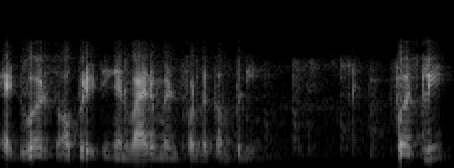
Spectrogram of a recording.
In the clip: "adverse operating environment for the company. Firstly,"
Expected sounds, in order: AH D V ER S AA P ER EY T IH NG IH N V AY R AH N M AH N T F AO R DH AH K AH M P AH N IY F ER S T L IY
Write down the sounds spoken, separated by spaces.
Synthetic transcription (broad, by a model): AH D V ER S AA P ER EY T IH NG IH N V AY R AH N M AH N T F AO R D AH K AH M P AH N IY F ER S T L IY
